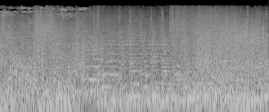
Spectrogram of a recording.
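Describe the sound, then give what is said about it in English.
A dense, loud roar of booming cannon fire and crashing explosions from ship-to-ship combat in a video game, as a ship explodes; continuous and chaotic throughout with no talking. “Fire, she bangs!”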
